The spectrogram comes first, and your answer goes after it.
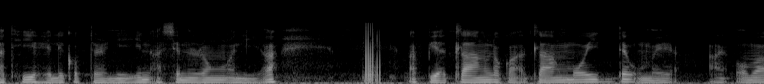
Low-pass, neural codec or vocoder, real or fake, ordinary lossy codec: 7.2 kHz; none; real; none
